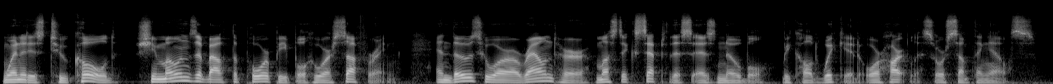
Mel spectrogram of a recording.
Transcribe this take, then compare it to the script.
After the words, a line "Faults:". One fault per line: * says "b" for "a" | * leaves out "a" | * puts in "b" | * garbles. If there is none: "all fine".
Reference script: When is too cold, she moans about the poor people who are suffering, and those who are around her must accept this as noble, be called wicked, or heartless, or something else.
When is too cold, she moans about the poor people who are suffering, and those who are around her must accept this as noble, be called wicked, or heartless, or something else.
Faults:
all fine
